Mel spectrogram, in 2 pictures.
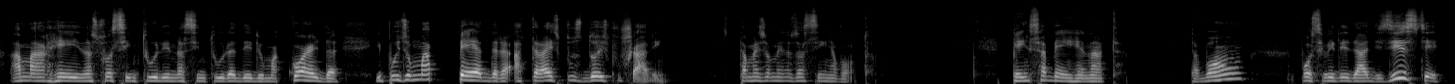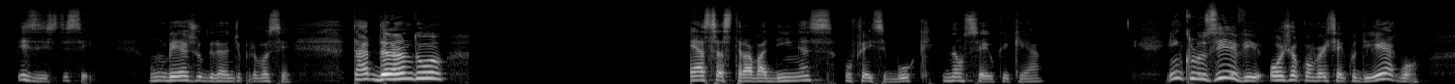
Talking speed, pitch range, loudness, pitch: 120 wpm, 150-195 Hz, -26 LUFS, 170 Hz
